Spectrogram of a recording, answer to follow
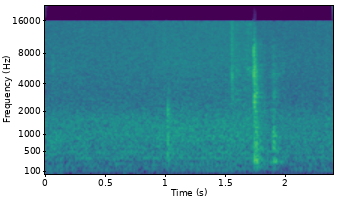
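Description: Steady outdoor background noise, with a light click about halfway through and a short, sharper knock near the end.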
